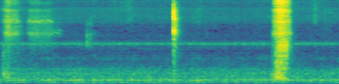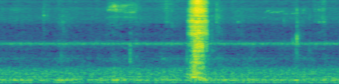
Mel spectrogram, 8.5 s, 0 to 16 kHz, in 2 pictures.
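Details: Dog on day 2 of a cough and nasal cold with fever, cough and runny nose despite antibiotics and cough/runny-nose medicine: two short, sharp nasal sneezes a few seconds apart in a quiet room.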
